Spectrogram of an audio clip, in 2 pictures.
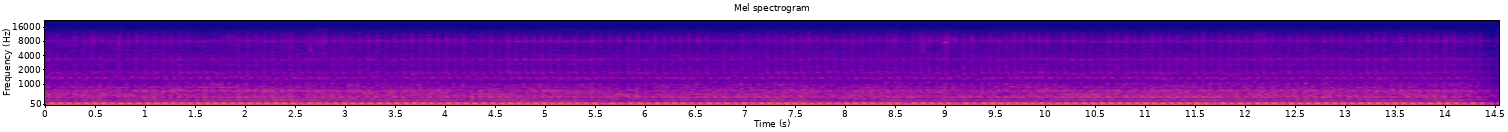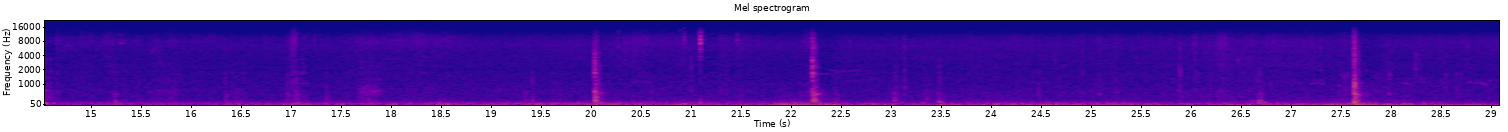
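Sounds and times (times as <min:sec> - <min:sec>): motorcycle engine idling: 0:00.0 - 0:16.1.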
